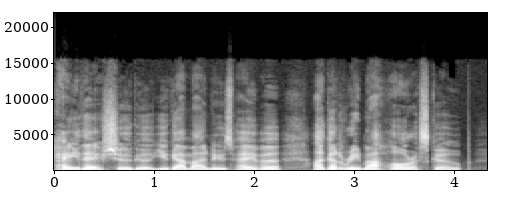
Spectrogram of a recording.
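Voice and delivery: put-on Southern belle voice, American South accent. Recapping the scene where the newspaper bird shows up, Sanji as a Southern belle. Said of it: "Sanji's like a Southern belle".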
